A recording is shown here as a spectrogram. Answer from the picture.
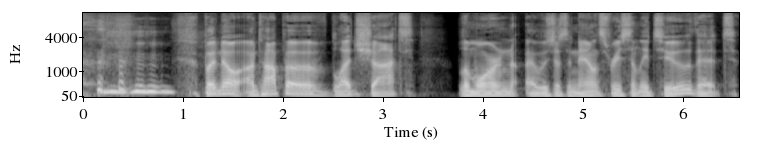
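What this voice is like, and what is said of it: Usual voice. Nothing is said of it.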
